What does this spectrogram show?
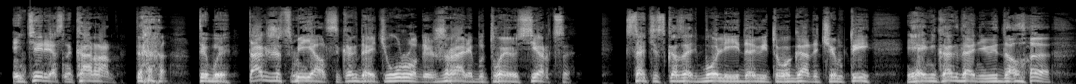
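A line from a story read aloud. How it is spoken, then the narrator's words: Giggling gnome. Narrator (Russian): хихикнул гном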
